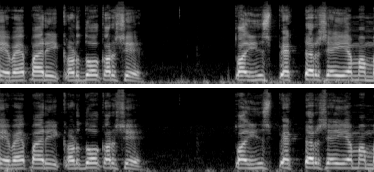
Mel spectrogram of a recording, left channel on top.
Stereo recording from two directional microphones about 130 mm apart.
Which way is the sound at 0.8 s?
10° left (ahead or behind).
